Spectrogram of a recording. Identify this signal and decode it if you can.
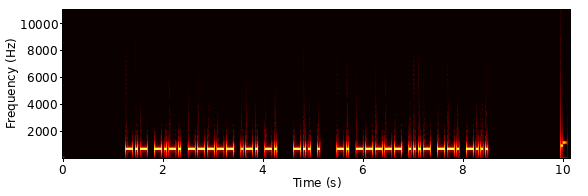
Morse code, heard as a keyed tone, about 25 wpm, 700 Hz. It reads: KC0RN DE N0VGB
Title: USA Callsign DE Callsign 25wpm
